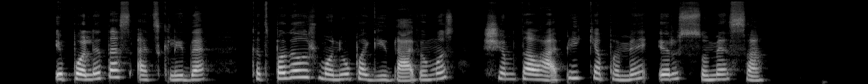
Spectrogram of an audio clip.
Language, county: Lithuanian, Panevėžys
